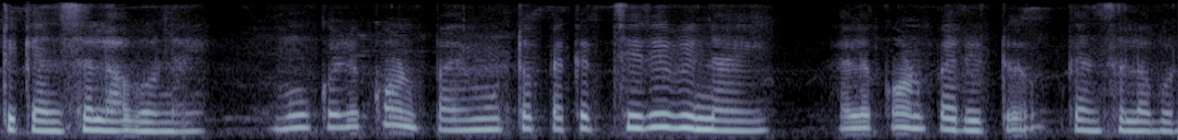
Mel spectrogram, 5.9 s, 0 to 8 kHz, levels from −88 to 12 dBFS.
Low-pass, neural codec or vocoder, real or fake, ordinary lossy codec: 7.2 kHz; none; real; AAC, 32 kbps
